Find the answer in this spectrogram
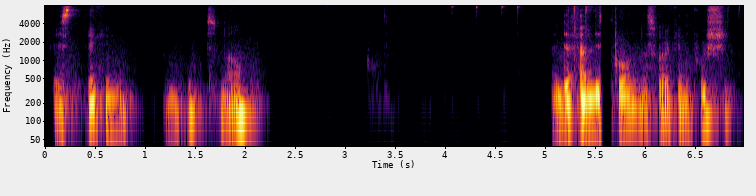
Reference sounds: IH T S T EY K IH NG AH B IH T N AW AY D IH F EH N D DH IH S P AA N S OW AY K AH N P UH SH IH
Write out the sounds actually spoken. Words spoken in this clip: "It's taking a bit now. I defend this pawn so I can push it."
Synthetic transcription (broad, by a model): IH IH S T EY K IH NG AH B IH T N AW AY D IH F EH N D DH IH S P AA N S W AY K AH N P UH SH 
